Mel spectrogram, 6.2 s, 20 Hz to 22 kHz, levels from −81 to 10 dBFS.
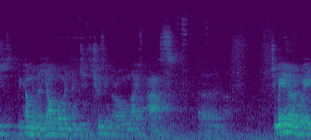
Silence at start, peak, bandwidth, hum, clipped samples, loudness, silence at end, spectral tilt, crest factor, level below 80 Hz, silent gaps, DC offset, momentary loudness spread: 0 s; -14 dBFS; 15.5 kHz; none; under 0.1%; -34 LUFS; 0 s; -6 dB/octave; 20 dB; -56 dBFS; none; under 0.1%; 23 LU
